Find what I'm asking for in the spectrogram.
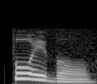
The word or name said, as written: foible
